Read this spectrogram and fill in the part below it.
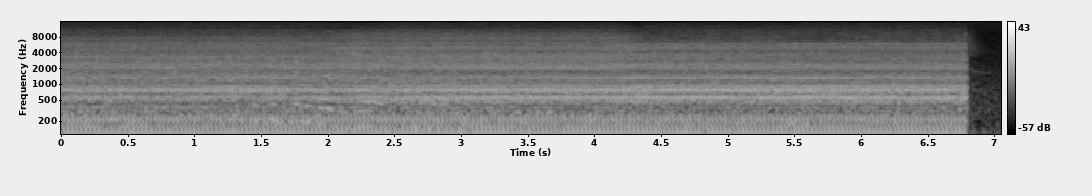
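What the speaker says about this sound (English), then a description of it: "The second downside of a generator is obviously they produce noise." An RV generator engine at a campsite drones steadily and loudly close by, with a constant mechanical hum and no talking. It cuts off abruptly at the very end.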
